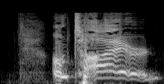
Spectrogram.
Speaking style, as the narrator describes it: moaned Kenny

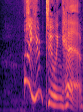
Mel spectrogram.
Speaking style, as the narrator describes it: Rosie squealed angrily

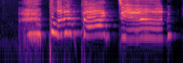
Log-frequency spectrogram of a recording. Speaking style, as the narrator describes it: he shrieked desperately

